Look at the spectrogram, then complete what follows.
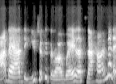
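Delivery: ordinary delivery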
